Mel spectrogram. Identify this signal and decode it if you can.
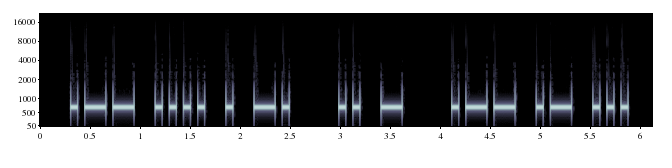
Morse code, heard as a keyed tone, about 17 wpm, 700 Hz. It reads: WHEN IT WAS
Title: Sentences from Top 600 Words 17wpm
